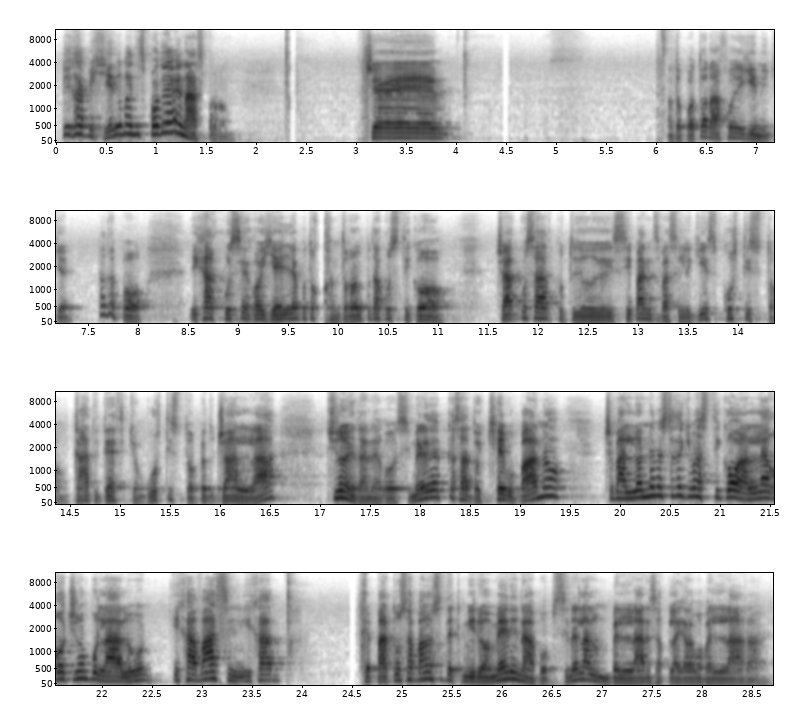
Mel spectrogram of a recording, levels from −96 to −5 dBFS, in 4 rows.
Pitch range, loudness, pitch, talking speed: 120-195 Hz, -21 LUFS, 145 Hz, 155 wpm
